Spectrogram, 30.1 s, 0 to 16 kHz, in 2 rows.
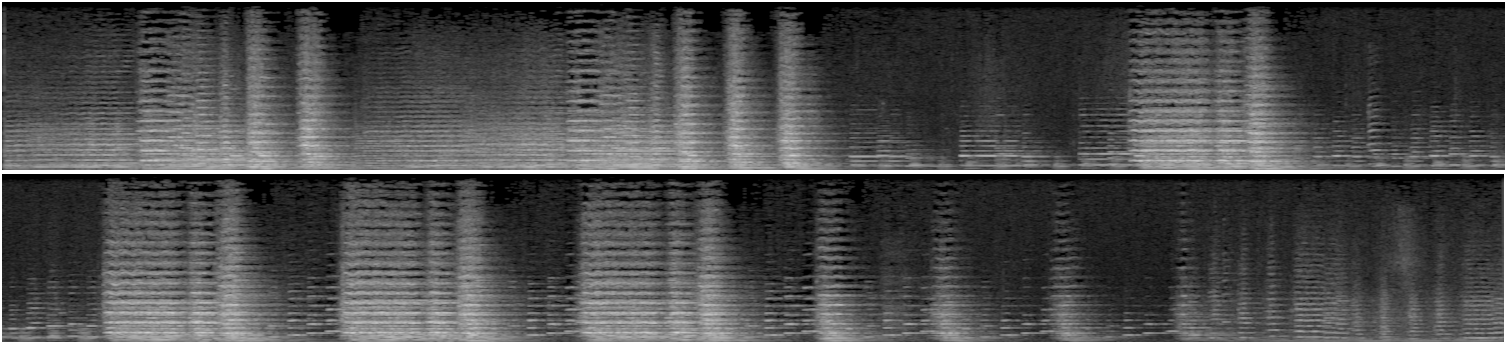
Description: The winds were mostly ringers (including me), but the strings were at high school level.
Beethoven: Symphony No. 6, First Movement by the Austin Youth Orchestra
